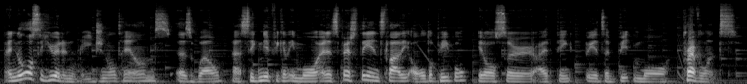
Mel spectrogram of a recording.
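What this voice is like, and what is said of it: Mild, in-between Australian accent. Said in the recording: “typical nasally Australian voice ... mine is very much this weird kind of in the middle, slightly uncommon accent”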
